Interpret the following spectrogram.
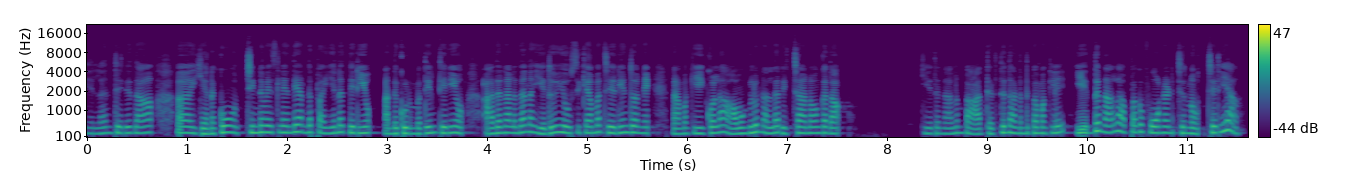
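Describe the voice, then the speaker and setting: A woman's voice: medium pitch, fairly even intonation, darkish tone, no room sound, clean studio sound, natural voice. A woman voicing a doting, tearful father in a cartoon, fussing over his daughter. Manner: fast, fussing and emotional. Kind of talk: cartoon voice acting.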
